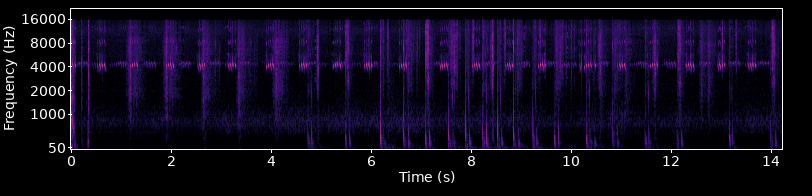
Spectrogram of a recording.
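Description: Footsteps thud steadily on a gravel road.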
